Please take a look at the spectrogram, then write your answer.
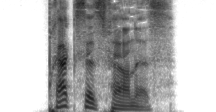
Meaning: strong/mixed nominative/accusative neuter singular of praxisfern
- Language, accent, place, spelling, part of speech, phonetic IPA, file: German, Germany, Berlin, praxisfernes, adjective, [ˈpʁaksɪsˌfɛʁnəs], De-praxisfernes.ogg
